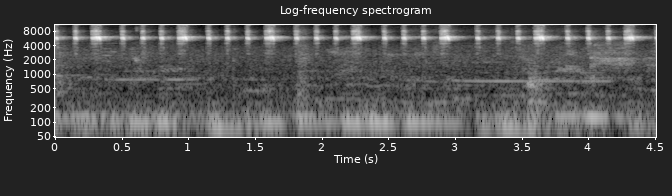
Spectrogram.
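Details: Shrill, evenly spaced chirps from a wild-caught black cricket, louder pulse groups recurring about every two-thirds of a second above a low droning background.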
